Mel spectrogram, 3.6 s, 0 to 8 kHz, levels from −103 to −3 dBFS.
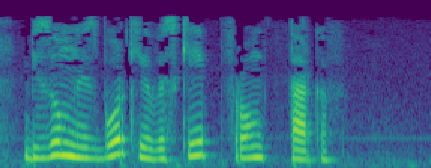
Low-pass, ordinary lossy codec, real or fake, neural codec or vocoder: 7.2 kHz; MP3, 24 kbps; real; none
